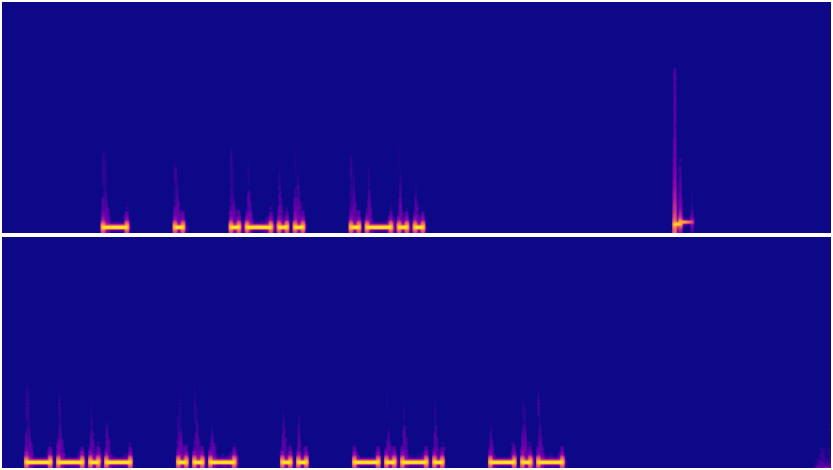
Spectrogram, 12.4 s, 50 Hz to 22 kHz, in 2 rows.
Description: Morse code, heard as a keyed tone, about 20 wpm, spaced as for 14 wpm, 700 Hz. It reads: TELL QUICK
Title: 2x Character Spacing - Top 500 Words - 20wpm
